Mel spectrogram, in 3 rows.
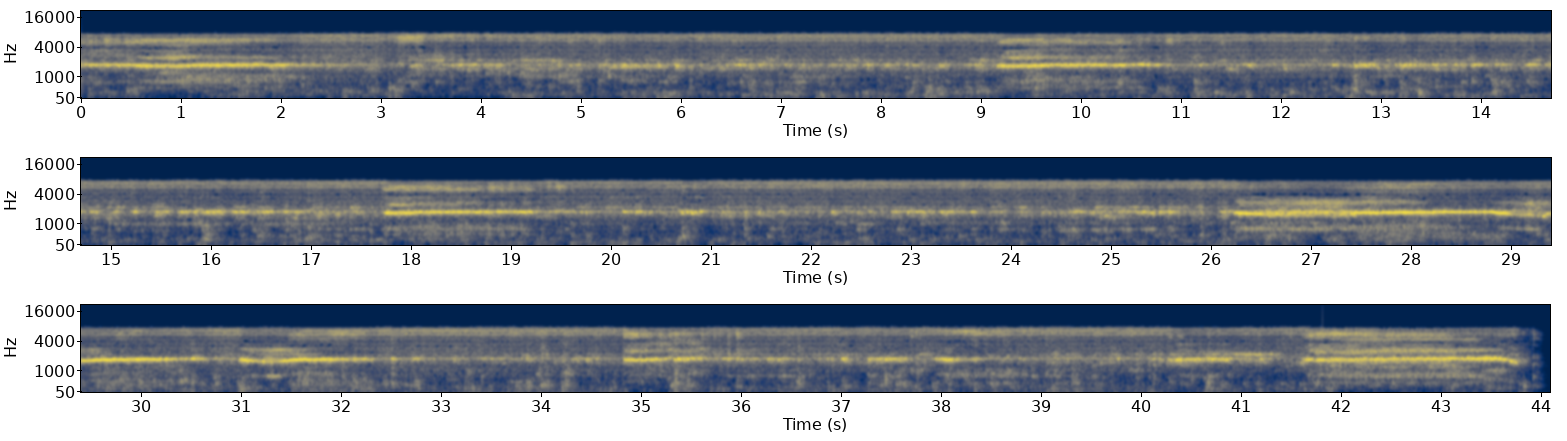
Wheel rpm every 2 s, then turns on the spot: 230, 230, 240, 230, 230, 230, 230, 230, 230, 230, 230, 230, 230, 220, 230, 230, 230, 230, 230, 230, 230, 150.
none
